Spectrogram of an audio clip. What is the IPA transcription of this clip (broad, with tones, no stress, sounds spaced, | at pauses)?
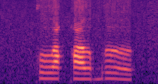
k o˨ qʷ ɤ˨ b ɤ˦˨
